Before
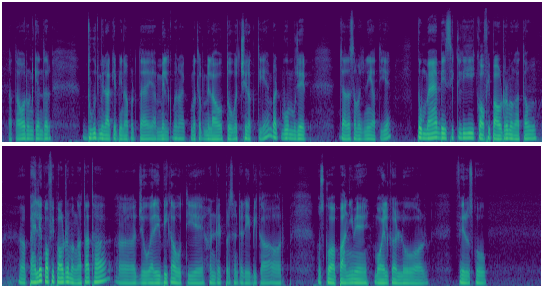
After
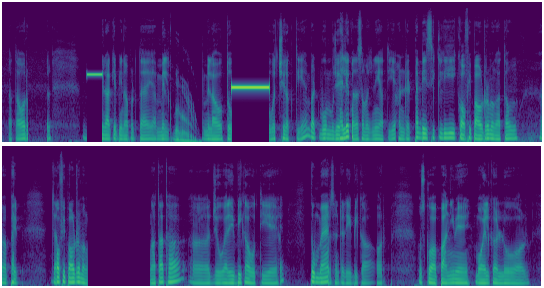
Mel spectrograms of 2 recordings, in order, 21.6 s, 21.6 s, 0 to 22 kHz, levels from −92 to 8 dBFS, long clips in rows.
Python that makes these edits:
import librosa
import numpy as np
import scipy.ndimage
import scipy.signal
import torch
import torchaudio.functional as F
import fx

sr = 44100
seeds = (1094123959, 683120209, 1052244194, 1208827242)

y = fx.studio_fade_out(x, sr, start_s=15.95, length_s=0.33)
y = fx.edit(y, sr, fx.room_tone_fill(start_s=0.52, length_s=0.39),
    fx.bleep(start_s=1.7, length_s=0.31, hz=2610.0, db=-17.0),
    fx.tape_stop(start_s=3.29, length_s=0.72),
    fx.insert_tone(at_s=4.59, length_s=0.76, hz=1790.0, db=-7.0),
    fx.swap(start_s=6.0, length_s=0.86, other_s=11.42, other_length_s=0.26),
    fx.swap(start_s=7.71, length_s=0.96, other_s=14.89, other_length_s=0.42),
    fx.insert_silence(at_s=12.29, length_s=1.26), tone=tone)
